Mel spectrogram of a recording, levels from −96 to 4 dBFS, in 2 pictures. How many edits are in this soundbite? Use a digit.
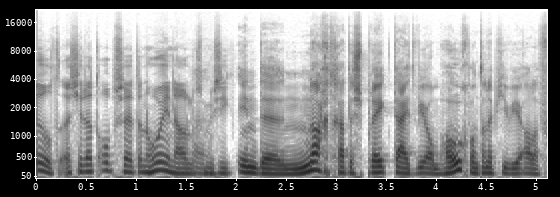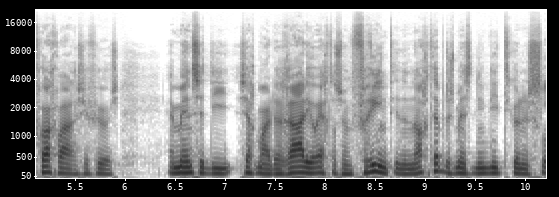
1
